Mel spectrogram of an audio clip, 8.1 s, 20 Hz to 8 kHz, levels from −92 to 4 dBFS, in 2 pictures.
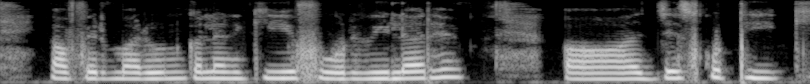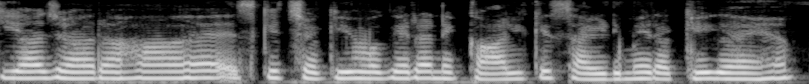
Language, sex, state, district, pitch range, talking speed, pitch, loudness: Hindi, female, Bihar, Samastipur, 220-240 Hz, 200 wpm, 230 Hz, -13 LUFS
